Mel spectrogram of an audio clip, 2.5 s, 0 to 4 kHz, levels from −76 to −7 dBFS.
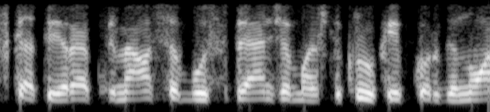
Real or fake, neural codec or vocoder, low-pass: real; none; 3.6 kHz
